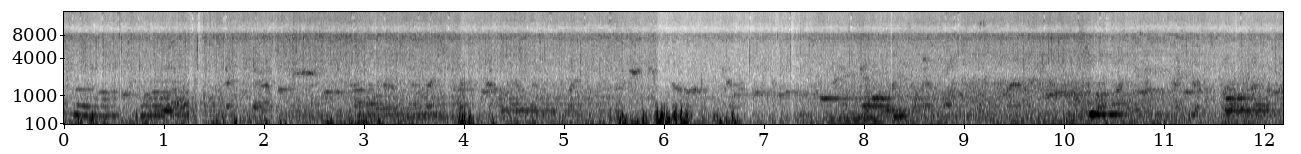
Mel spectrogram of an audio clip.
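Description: Sausage links, sausage patties and hot dogs sizzling on a griddle, a steady crackling hiss, with a rap song playing over it.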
